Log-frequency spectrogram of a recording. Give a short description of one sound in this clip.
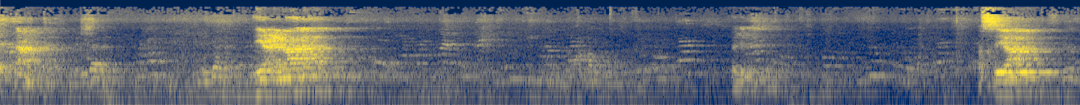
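A man speaks with animation into a microphone in an echoing room.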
